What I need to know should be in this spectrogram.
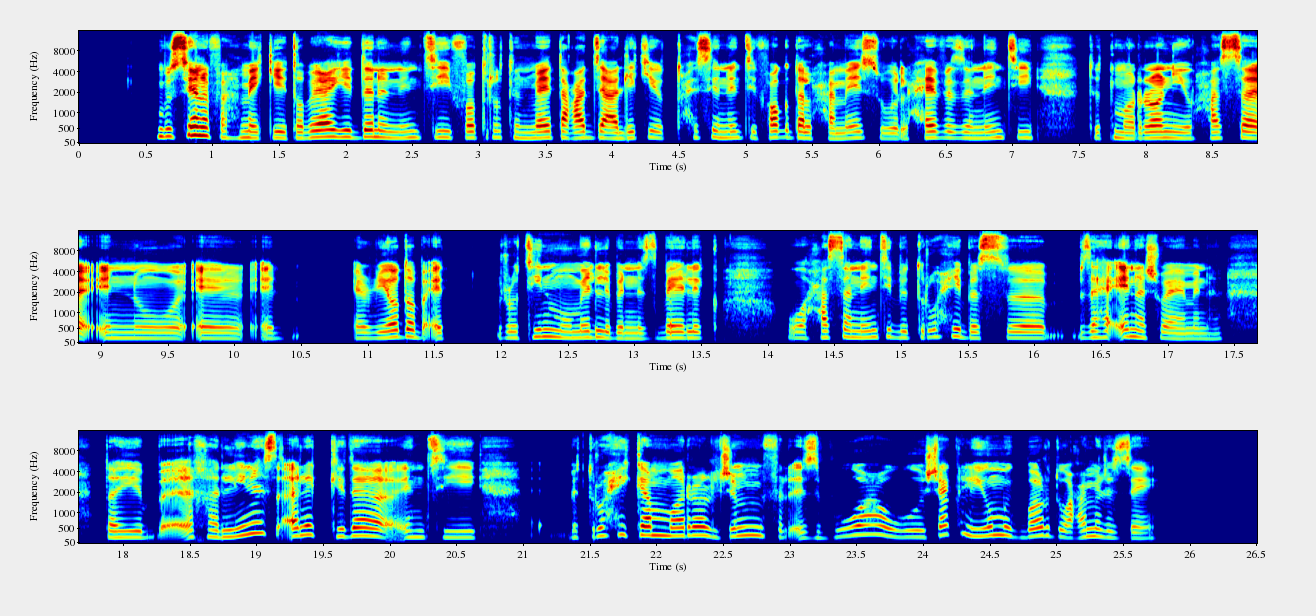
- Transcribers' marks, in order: in English: "روتين"; in English: "الgym"
- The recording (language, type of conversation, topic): Arabic, advice, إزاي أرجّع الحافز للتمرين وأتغلّب على ملل روتين الرياضة؟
